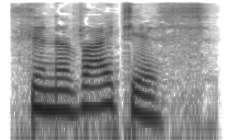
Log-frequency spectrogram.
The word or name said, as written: synovitis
